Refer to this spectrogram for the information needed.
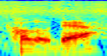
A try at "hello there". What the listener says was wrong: Not hello dear. I'm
